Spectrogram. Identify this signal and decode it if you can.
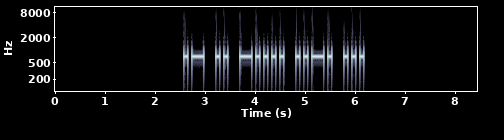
Morse code, heard as a keyed tone, about 15 wpm, 700 Hz. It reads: AI6FS
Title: USA Call Signs - 5 Characters - Repeated 3x - 15wpm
